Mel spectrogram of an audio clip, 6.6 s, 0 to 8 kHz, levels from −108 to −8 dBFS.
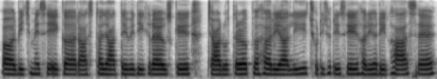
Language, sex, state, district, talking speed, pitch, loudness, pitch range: Hindi, female, Odisha, Khordha, 190 wpm, 190 Hz, -15 LUFS, 185-195 Hz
